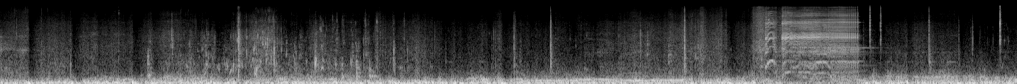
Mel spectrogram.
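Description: Wind buffeting the microphone in an open boat, a steady low rumble with scattered knocks, and a short bright rush of noise about eight seconds in as the fish is let back into the water.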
